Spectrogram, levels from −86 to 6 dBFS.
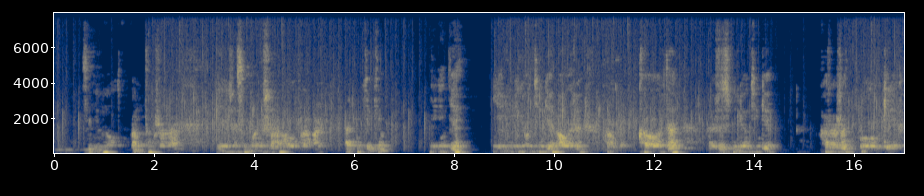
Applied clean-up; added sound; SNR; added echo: none; Applause / Crowd; 14 dB; reverberation time 0.3 s.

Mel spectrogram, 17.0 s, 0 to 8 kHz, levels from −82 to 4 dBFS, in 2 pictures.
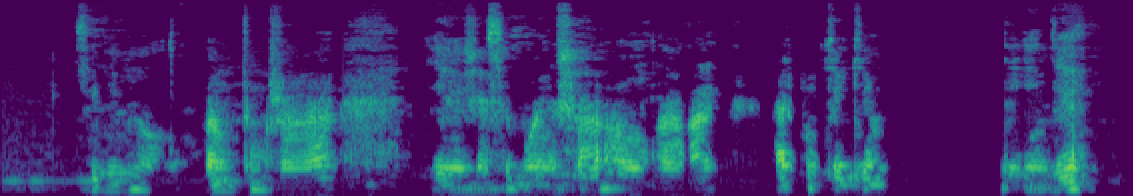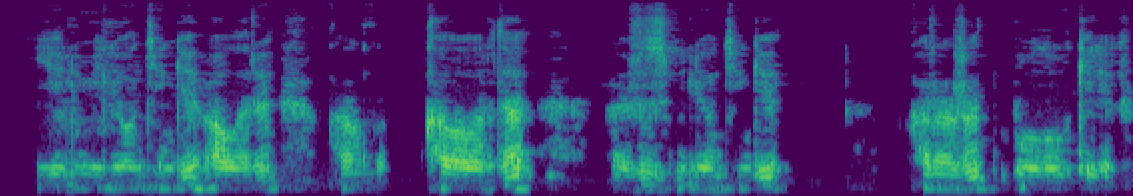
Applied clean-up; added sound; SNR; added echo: none; none; none; none.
